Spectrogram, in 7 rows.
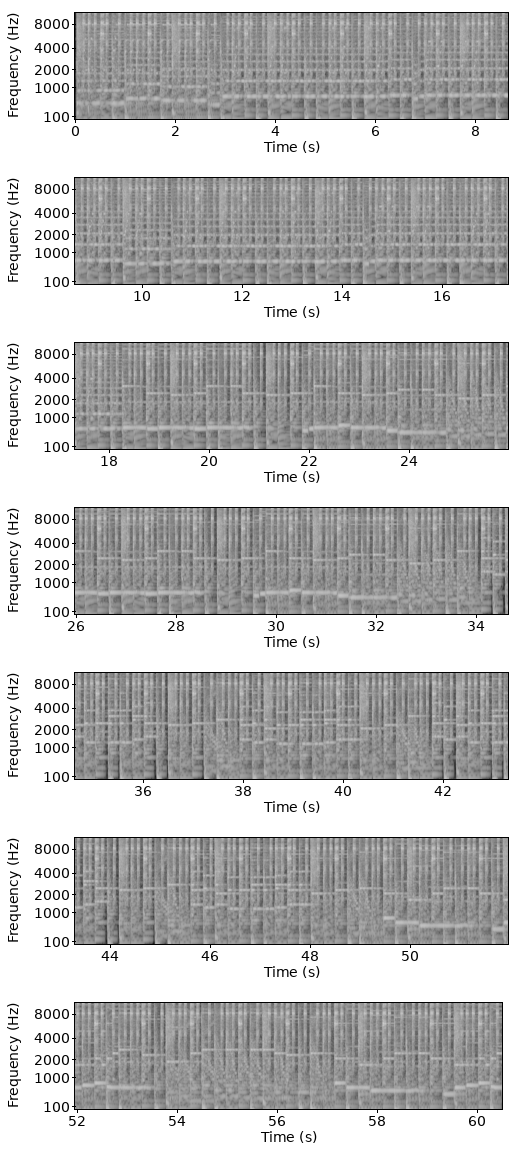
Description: File 1 - This is the recording from the sound output directly (from motherboard).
